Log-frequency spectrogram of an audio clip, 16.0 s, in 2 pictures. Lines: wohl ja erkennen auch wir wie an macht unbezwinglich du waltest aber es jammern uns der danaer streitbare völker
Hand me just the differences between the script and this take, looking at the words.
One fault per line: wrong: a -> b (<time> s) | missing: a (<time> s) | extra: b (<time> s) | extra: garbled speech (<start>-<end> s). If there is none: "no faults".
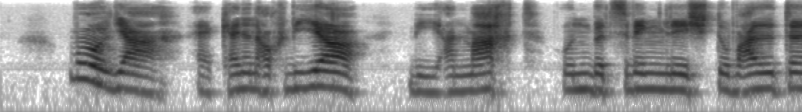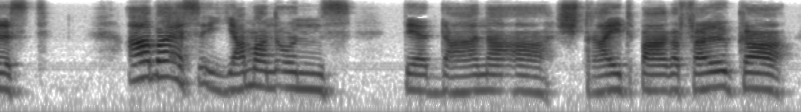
no faults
